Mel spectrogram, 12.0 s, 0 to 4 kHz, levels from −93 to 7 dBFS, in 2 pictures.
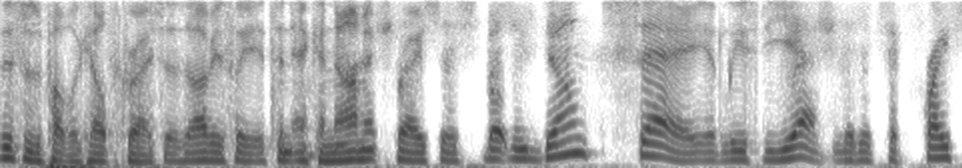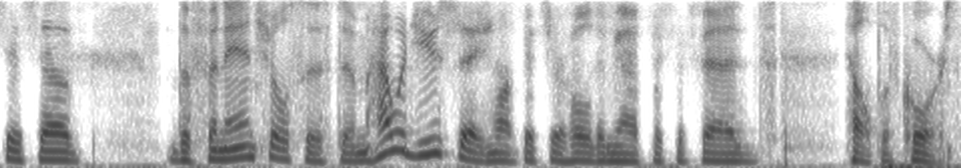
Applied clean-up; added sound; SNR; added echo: neural mask model Resemble Enhance denoiser.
